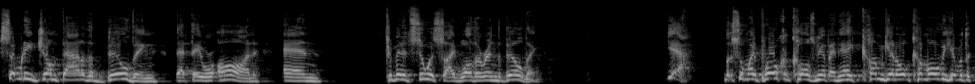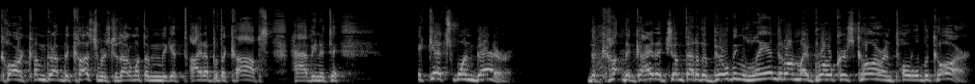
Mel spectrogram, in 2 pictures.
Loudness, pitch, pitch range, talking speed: -29 LUFS, 215 Hz, 185-235 Hz, 235 wpm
